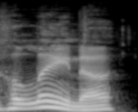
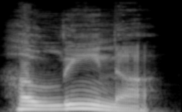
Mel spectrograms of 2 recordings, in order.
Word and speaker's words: Helena: unbelievable to accept also pronouncing Helena as helina hel hel hel hel dude her name is said out loud there's no excuse for this and finally that b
